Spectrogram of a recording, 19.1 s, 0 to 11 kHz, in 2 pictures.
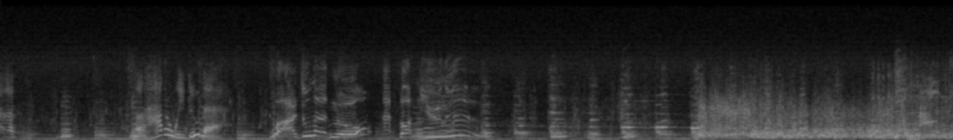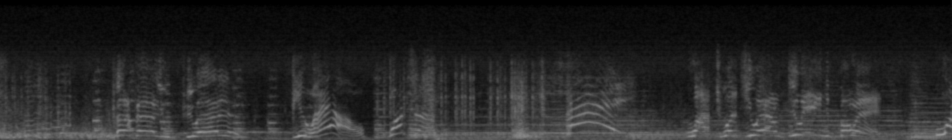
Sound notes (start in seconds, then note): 6.9 thunder; 6.9 crash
